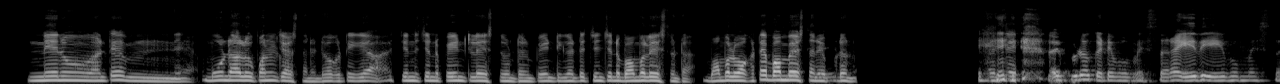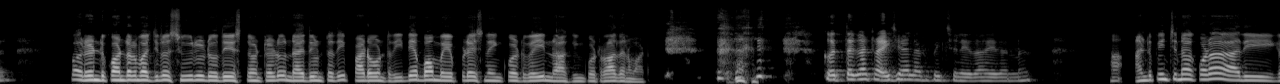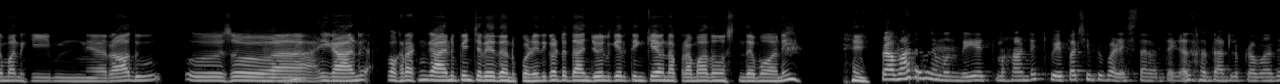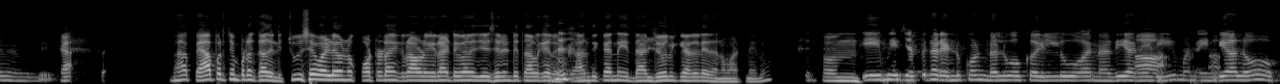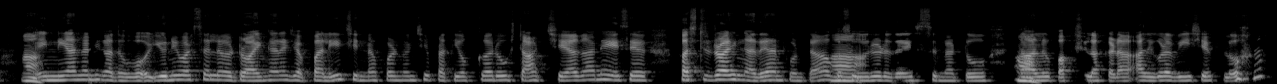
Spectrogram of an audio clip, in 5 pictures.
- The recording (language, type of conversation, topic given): Telugu, podcast, హాబీని తిరిగి పట్టుకోవడానికి మొదటి చిన్న అడుగు ఏమిటి?
- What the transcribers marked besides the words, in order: in English: "పెయింటింగ్"; chuckle; other noise; chuckle; in English: "ట్రై"; in English: "సో"; in English: "పేపర్"; laughing while speaking: "అంతే కదా!"; in English: "పేపర్"; chuckle; chuckle; in English: "డ్రాయింగ్"; in English: "స్టార్ట్"; in English: "ఫస్ట్ డ్రాయింగ్"; laughing while speaking: "వి షేప్‌లో"; in English: "వి షేప్‌లో"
